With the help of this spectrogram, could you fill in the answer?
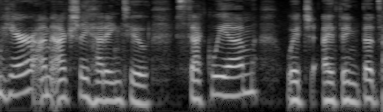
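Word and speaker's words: Sequim: right everybody so I totally screwed up the pronunciation of this town it's actually scream like scream so sequium was definitely not right I actually just picked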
